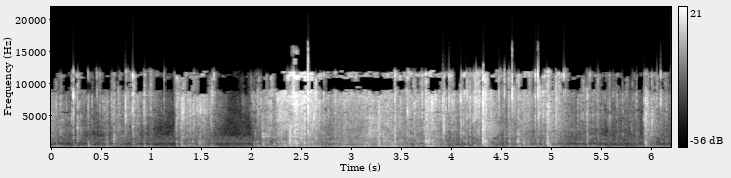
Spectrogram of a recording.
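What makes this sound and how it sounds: Both hands grab, squeeze and crush a pile of dry blue and pink soap shavings with fingertips and nails. Dense, bright crunches and rubbing crackles run throughout, with a louder stretch in the middle.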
